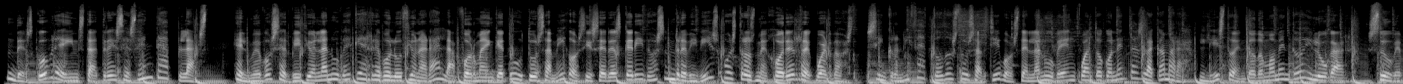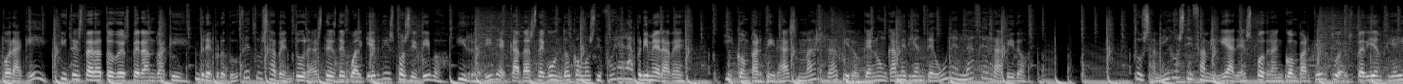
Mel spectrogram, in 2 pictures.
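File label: European Spanish, Commercial; GoLocalise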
